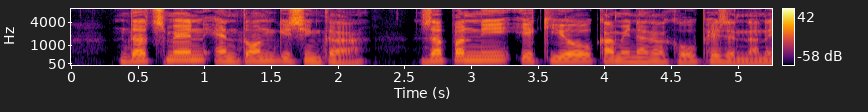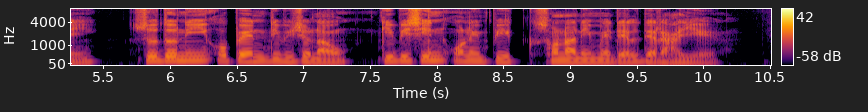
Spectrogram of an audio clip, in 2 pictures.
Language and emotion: Bodo, neutral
